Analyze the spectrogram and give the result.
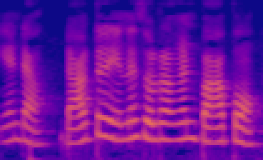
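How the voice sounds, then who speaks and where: A woman's voice: high-pitched, quick pace, a bit bright. Woman voicing a nagging cartoon mother-in-law. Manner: scolding, mocking. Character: sharp-tongued nagging middle-aged mother-in-law. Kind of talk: cartoon voice acting.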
